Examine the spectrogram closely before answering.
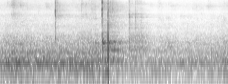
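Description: A plastic piece is set down on a wooden table with a knock.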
